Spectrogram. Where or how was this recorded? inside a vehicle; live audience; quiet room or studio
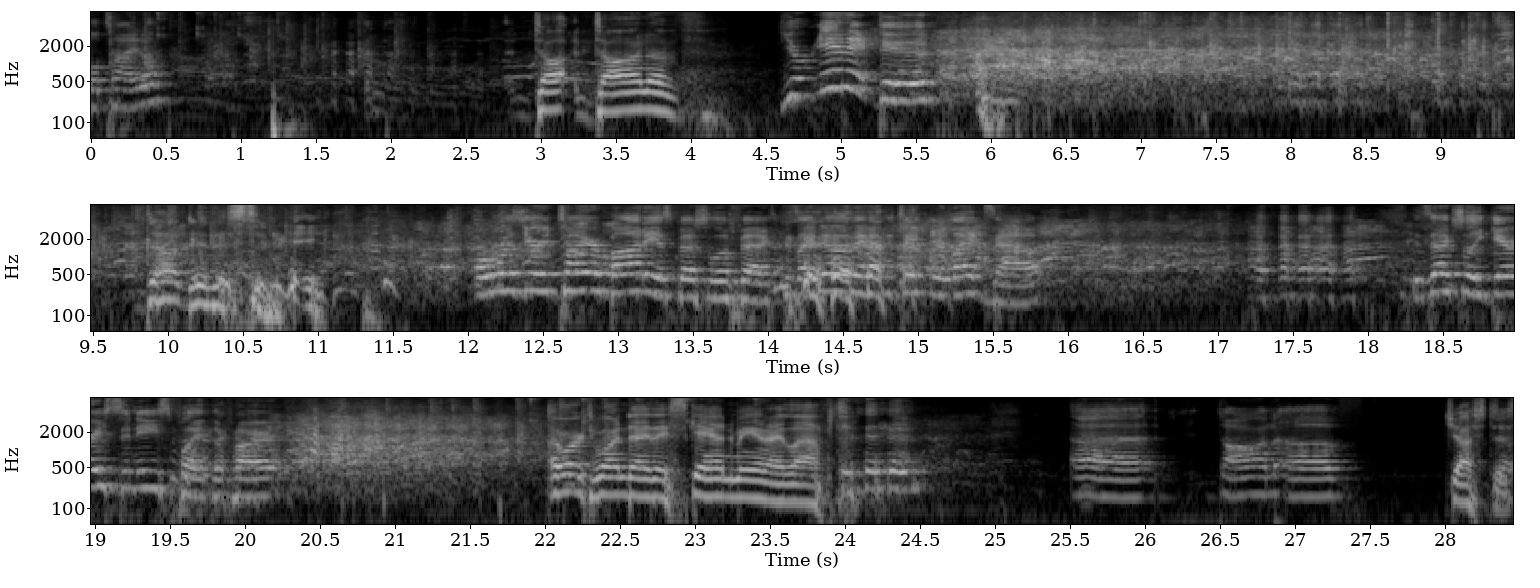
live audience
